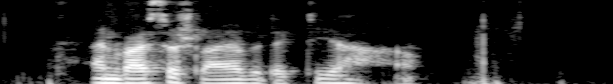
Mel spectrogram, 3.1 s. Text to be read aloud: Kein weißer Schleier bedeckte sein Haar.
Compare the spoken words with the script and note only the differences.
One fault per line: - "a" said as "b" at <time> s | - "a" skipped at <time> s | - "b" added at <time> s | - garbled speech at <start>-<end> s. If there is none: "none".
- "Kein" said as "Ein" at 0.5 s
- "sein" said as "ihr" at 1.6 s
